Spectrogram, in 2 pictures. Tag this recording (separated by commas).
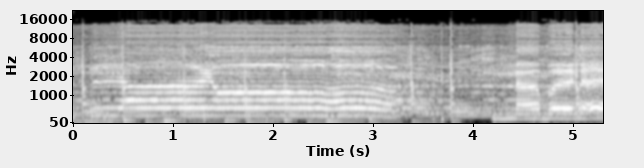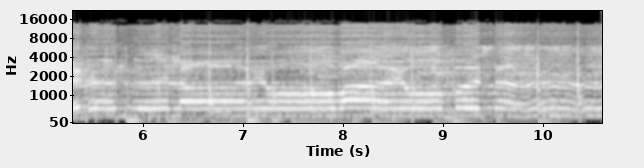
Carnatic music, Music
